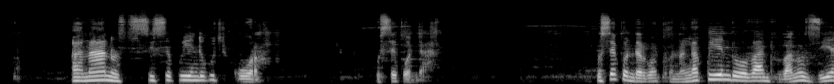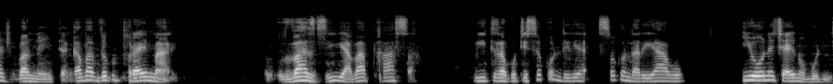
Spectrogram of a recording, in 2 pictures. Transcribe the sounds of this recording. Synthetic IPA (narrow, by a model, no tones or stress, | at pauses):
anaːno̞sisekue̞ndekut͡ʃi̥ko̞ɾa̰ | kuse̞konda̰ːri | kuse̞ko̞ndarikwapʰonaŋɡakue̞ndeoʋantʰuʋano̞zijaʐoʋano̞iːtaŋɡaʋab͡ve̞kupraima̰ri | ʋazijaʋapʰasa̰ | kuitirak̬utisese̞ko̞ndaɾijaʋo̞ | ijo̞ne̞t͡ʃaino̞ɓuɗiːsḁ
